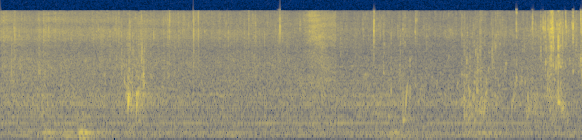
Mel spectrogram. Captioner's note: splashing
